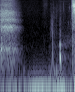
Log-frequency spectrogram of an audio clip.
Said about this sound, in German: Oh, ich muss einmal niesen.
